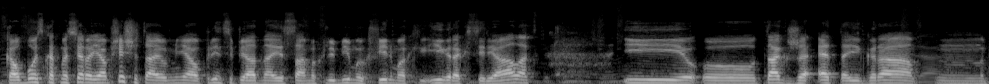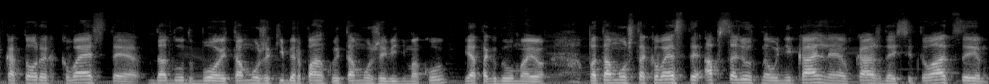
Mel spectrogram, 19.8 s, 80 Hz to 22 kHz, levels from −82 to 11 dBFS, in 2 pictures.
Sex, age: male, 20-39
